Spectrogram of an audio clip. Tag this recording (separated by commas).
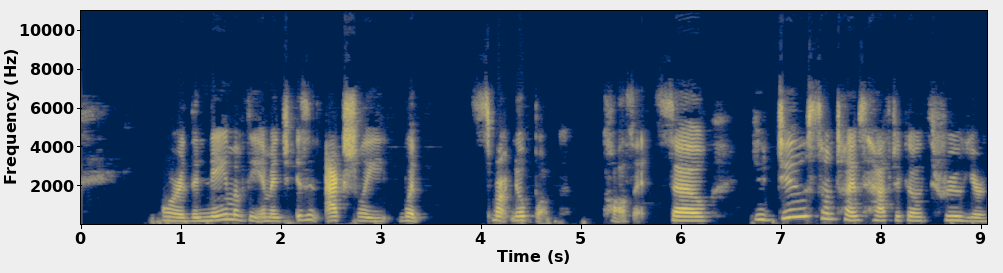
Narration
